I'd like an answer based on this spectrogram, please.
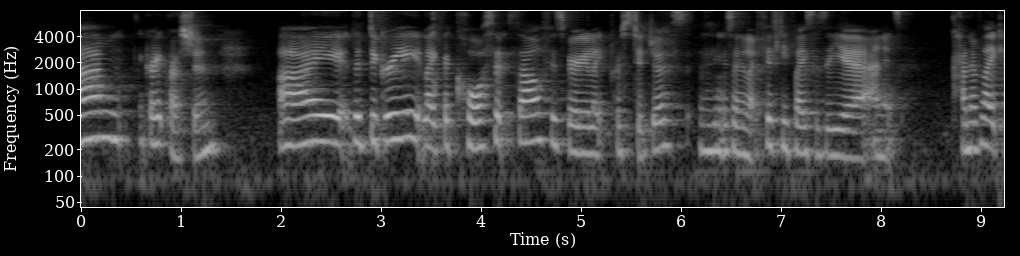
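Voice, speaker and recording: This woman has a British accent and a fairly high pitch. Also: ordinary pitch variation, moderate pace. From UK. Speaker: entrepreneur. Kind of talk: interview conversation. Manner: casual, many fillers.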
